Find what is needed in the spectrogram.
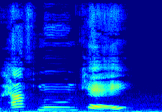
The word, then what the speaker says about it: Half Moon Cay: And we'll be leaving Miami and heading to Half Moon Cay.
